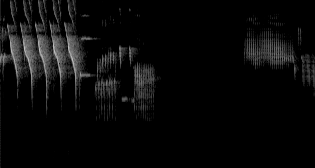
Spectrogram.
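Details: Yellow domestic canary singing: a run of rapid descending sweeps repeated about four times a second, then buzzy low trills and a short rattle, a pause of near silence, and a final high sustained trill.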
